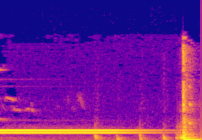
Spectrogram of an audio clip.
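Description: Two-tone doorbell chime ringing out, its two notes held together and fading away. A few soft clicks follow, then a louder thump near the end.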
